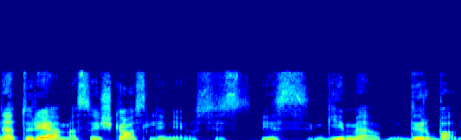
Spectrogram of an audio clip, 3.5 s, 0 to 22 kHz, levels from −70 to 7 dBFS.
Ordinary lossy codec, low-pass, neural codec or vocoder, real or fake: MP3, 64 kbps; 10.8 kHz; none; real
